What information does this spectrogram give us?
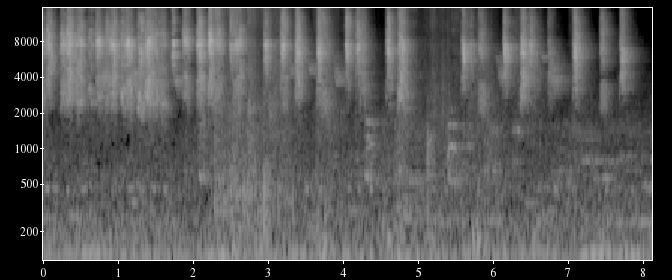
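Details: Hungry saffron finch chicks of a Venezuelan cross being fed in captivity; harsh high begging rasps come in uneven bursts, fading at times, with faint low background noise.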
